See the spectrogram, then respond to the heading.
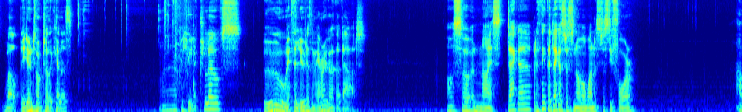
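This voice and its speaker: A man hosting a let's play, chatting casually and musing aloud as he goes. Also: mid-range voice. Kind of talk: casual game commentary. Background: game music.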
